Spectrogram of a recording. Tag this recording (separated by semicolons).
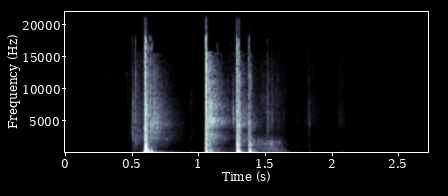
sound-artist; dropping; drop; stupid; fail; fall; problem; breaking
